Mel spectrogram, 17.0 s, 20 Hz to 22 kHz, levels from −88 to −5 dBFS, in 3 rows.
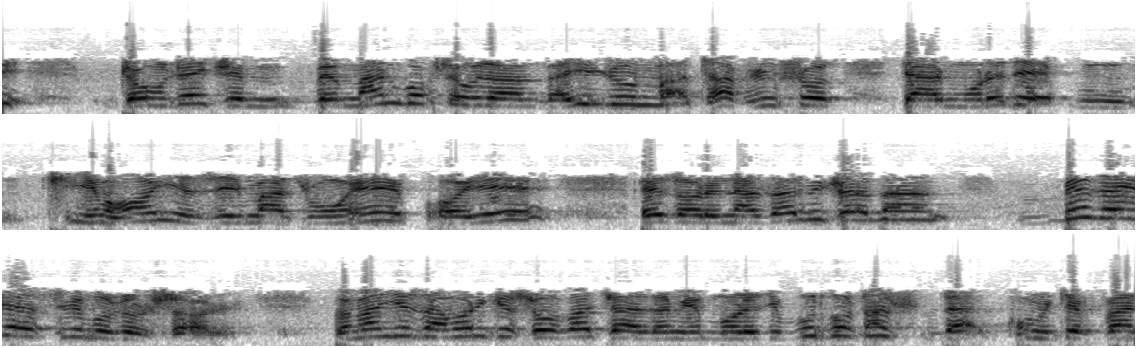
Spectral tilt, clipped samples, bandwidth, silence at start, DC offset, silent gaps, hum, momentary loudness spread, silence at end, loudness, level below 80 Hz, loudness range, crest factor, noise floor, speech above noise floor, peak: -3 dB/octave; under 0.1%; 10.5 kHz; 0 s; under 0.1%; none; none; 9 LU; 0 s; -12 LUFS; -56 dBFS; 1 LU; 14 dB; -33 dBFS; 20 dB; 0 dBFS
